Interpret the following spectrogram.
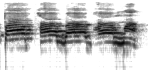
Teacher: इनका उच्चारण स्थान ओष है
